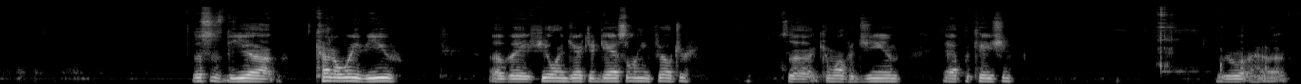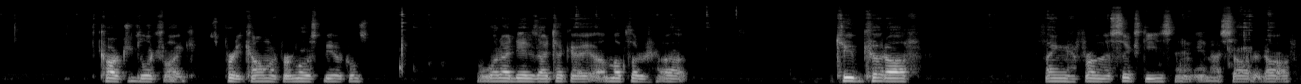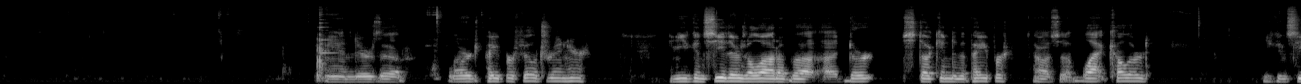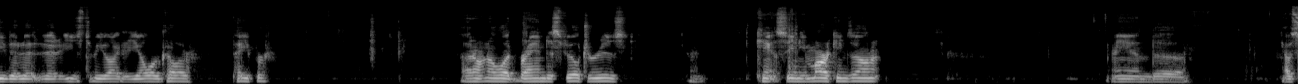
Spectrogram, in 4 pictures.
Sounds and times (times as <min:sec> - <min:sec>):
Speech: 0:01.9 - 0:04.1, 0:04.9 - 0:07.0, 0:07.8 - 0:10.2, 0:12.2 - 0:12.9, 0:14.0 - 0:16.8, 0:17.8 - 0:19.9, 0:21.4 - 0:22.2, 0:23.4 - 0:26.0, 0:29.2 - 0:32.0, 0:32.7 - 0:37.6, 0:38.6 - 0:41.8, 0:43.6 - 0:47.9, 0:50.1 - 0:51.0.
